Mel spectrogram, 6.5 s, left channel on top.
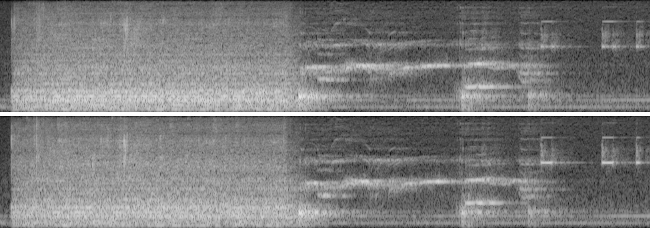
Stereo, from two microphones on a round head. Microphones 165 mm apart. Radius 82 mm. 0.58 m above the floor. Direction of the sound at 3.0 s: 10° right (ahead or behind).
